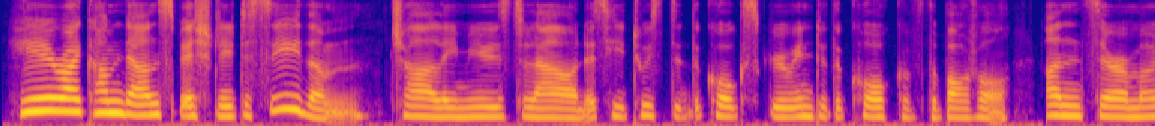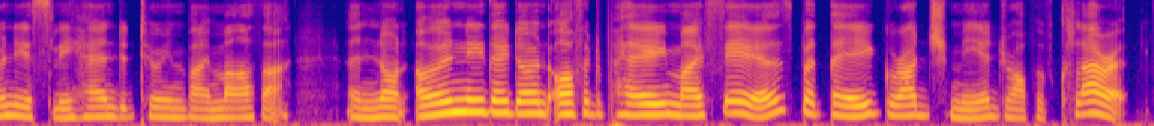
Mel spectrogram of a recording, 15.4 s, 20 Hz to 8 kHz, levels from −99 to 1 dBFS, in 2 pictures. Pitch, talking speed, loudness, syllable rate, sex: 200 Hz, 180 wpm, -17 LUFS, 4.8 syllables/s, female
